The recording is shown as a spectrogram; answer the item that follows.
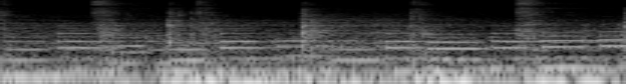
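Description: Live reggae band playing, with deep bass, drums on a steady beat and guitar, heard from the audience seats of a large venue.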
